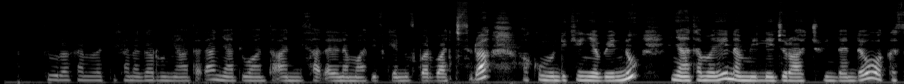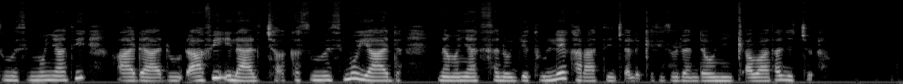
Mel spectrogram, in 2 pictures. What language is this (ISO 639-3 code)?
orm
